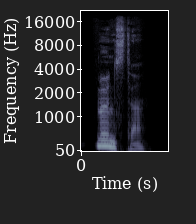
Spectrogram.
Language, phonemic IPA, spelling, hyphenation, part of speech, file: German, /ˈmʏnstɐ/, Münster, Müns‧ter, noun / proper noun, De-Münster.ogg
- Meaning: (noun) minster (large, originally monastic church); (proper noun) Münster (an independent city in North Rhine-Westphalia, Germany)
